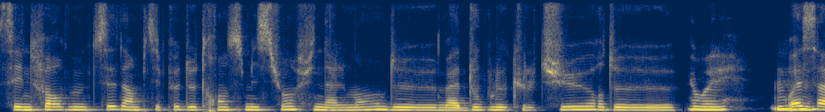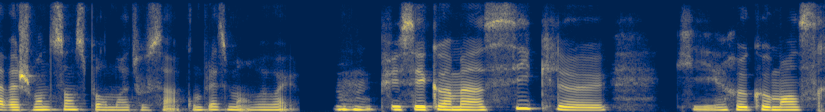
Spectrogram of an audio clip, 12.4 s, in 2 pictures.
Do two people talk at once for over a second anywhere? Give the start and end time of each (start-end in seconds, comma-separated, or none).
none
